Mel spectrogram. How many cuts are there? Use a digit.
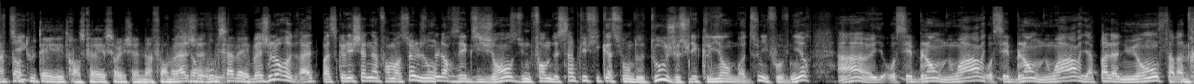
4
